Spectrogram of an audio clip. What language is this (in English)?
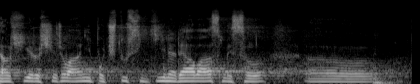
Czech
